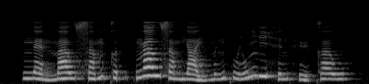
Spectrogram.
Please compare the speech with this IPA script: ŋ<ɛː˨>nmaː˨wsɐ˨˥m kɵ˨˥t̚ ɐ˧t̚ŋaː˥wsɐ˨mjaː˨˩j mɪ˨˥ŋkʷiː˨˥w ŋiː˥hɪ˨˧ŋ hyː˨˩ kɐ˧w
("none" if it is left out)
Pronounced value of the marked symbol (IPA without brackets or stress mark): ɛː˨˩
